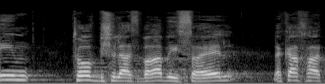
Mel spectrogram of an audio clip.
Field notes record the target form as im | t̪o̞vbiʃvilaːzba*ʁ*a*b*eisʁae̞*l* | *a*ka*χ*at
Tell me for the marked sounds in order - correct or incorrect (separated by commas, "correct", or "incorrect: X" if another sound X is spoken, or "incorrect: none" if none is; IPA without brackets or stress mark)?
correct, correct, incorrect: lː, correct, correct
